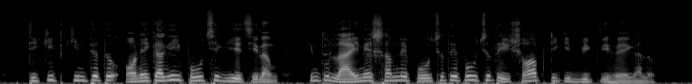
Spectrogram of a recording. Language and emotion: Bengali, sad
